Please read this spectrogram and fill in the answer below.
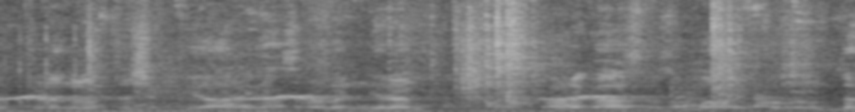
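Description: Small metal clinks of brass puja vessels and utensils being handled, over a steady low hum with voices in the background.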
